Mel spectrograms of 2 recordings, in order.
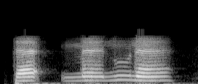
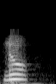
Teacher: النون الاولانيه عاوزينها ثلث نون فتبقى نو · Term: الروم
